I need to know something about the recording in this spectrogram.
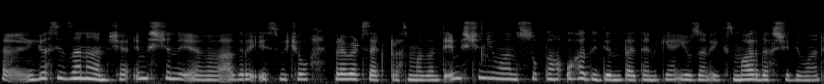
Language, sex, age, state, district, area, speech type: Kashmiri, female, 30-45, Jammu and Kashmir, Budgam, rural, spontaneous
